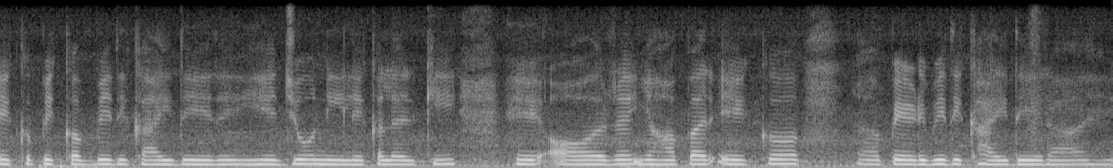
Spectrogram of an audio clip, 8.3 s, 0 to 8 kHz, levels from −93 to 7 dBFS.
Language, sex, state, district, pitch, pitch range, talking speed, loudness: Hindi, female, Bihar, Vaishali, 200 Hz, 195-205 Hz, 160 wpm, -14 LUFS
